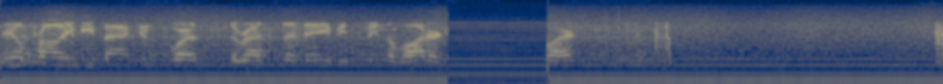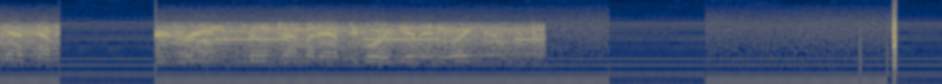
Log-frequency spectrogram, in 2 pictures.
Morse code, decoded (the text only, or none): none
